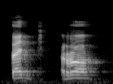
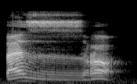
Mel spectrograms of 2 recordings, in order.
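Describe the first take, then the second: First: The consonant after ta is a j sound. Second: The consonant after ta is a voiced z. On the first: The speaker calls it wrong. "jangan berubah menjadi jim" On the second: The speaker calls it right. "alirkan suaranya"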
